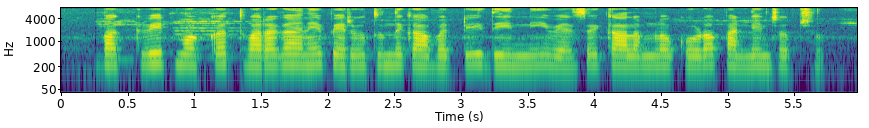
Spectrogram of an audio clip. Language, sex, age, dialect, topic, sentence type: Telugu, female, 18-24, Utterandhra, agriculture, statement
